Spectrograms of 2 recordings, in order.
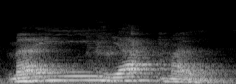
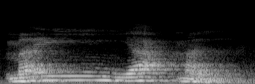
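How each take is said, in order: First: The merged sound is half nasal, half oral. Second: The same.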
